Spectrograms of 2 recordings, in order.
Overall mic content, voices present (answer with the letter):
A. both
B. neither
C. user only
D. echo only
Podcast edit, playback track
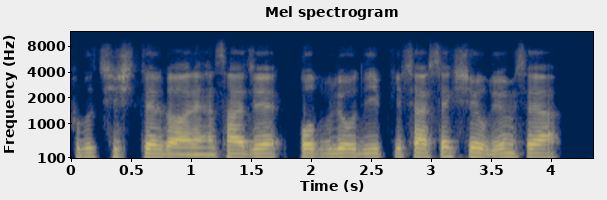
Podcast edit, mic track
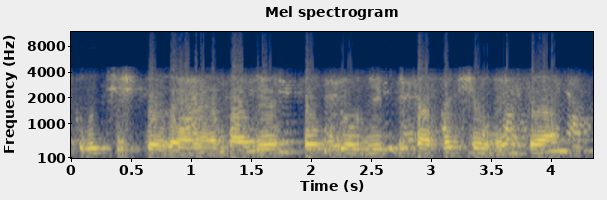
A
